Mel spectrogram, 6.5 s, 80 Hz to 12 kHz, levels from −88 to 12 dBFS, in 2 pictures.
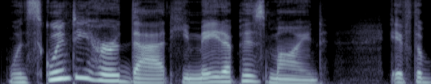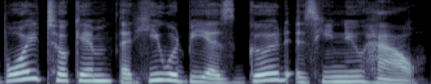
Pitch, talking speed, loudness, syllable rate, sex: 200 Hz, 225 wpm, -19 LUFS, 4.3 syllables/s, female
